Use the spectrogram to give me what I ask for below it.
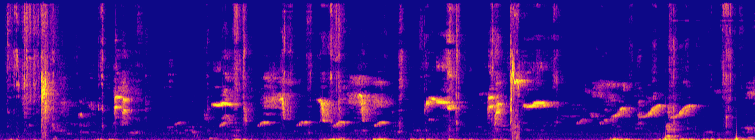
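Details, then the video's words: Crimson sunbird in full, vigorous song: sharp high chips and short thin whistled notes, some sliding upward, given in scattered bursts with brief gaps, over a steady low hum. "Suara asli kolibri sepah raja gacor"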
